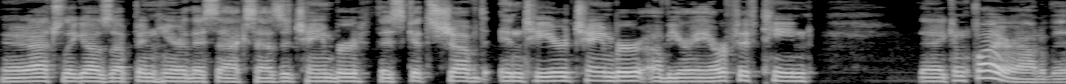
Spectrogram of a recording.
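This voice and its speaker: Fairly even intonation at a moderate pace, from a man at a medium pitch. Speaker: gun reviewer, channel owner. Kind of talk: casual product review and demonstration. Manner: casual, rambling. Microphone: no microphone, built-in device mic.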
